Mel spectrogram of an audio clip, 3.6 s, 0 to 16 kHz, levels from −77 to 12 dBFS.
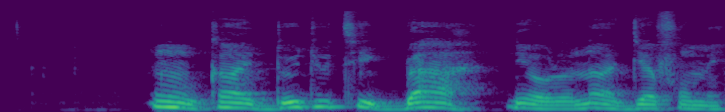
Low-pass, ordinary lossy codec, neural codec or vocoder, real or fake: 10.8 kHz; none; none; real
